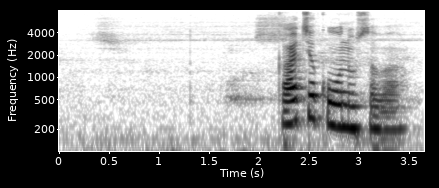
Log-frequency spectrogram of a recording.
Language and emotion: Russian, neutral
